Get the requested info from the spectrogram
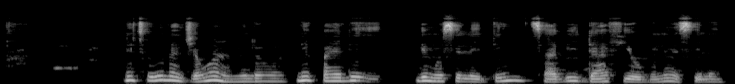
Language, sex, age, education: Yoruba, male, 15-29, tertiary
